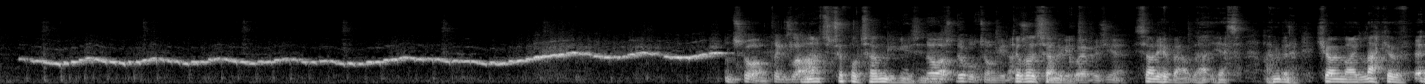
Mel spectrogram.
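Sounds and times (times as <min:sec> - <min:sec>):
person whistling a fast tune: 0:00.2 - 0:07.4
speech: 0:07.3 - 0:14.2.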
